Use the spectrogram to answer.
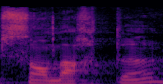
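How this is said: The name is said with a French pronunciation. "je prononce à la française"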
